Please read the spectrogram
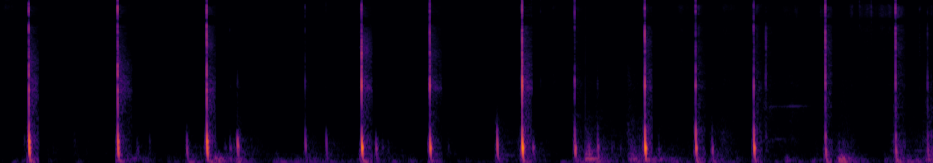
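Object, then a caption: Resin drills and plastic drill pen on adhesive canvas. A plastic drill pen with a metal tip repeatedly taps small, solid, round resin diamond painting drills down onto a flat adhesive canvas. Each tap is a short, crisp, dry click that dies away instantly, with a bright top. The taps come at an uneven pace, with faint soft rustles in between.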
